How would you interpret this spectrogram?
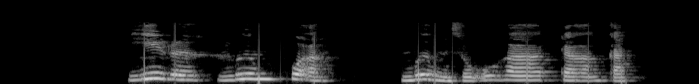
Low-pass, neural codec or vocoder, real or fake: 7.2 kHz; vocoder, 44.1 kHz, 128 mel bands every 512 samples, BigVGAN v2; fake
